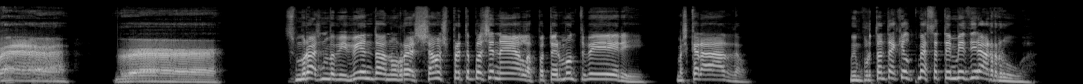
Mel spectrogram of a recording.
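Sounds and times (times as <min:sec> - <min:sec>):
voice imitating monster groaning noises: 0:00.0 - 0:01.4
speech: 0:01.2 - 0:01.4, 0:02.9 - 0:07.6, 0:08.5 - 0:10.4.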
